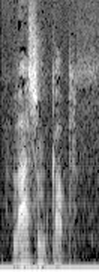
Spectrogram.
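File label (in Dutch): "wasemkap", Dutch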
